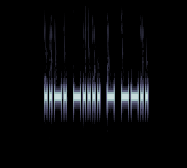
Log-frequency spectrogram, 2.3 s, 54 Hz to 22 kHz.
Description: Morse code, heard as a keyed tone, about 40 wpm, 700 Hz. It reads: F6TZ
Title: DXCC-100 Call Signs - 4 Characters - Repeated 3x - 40wpm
